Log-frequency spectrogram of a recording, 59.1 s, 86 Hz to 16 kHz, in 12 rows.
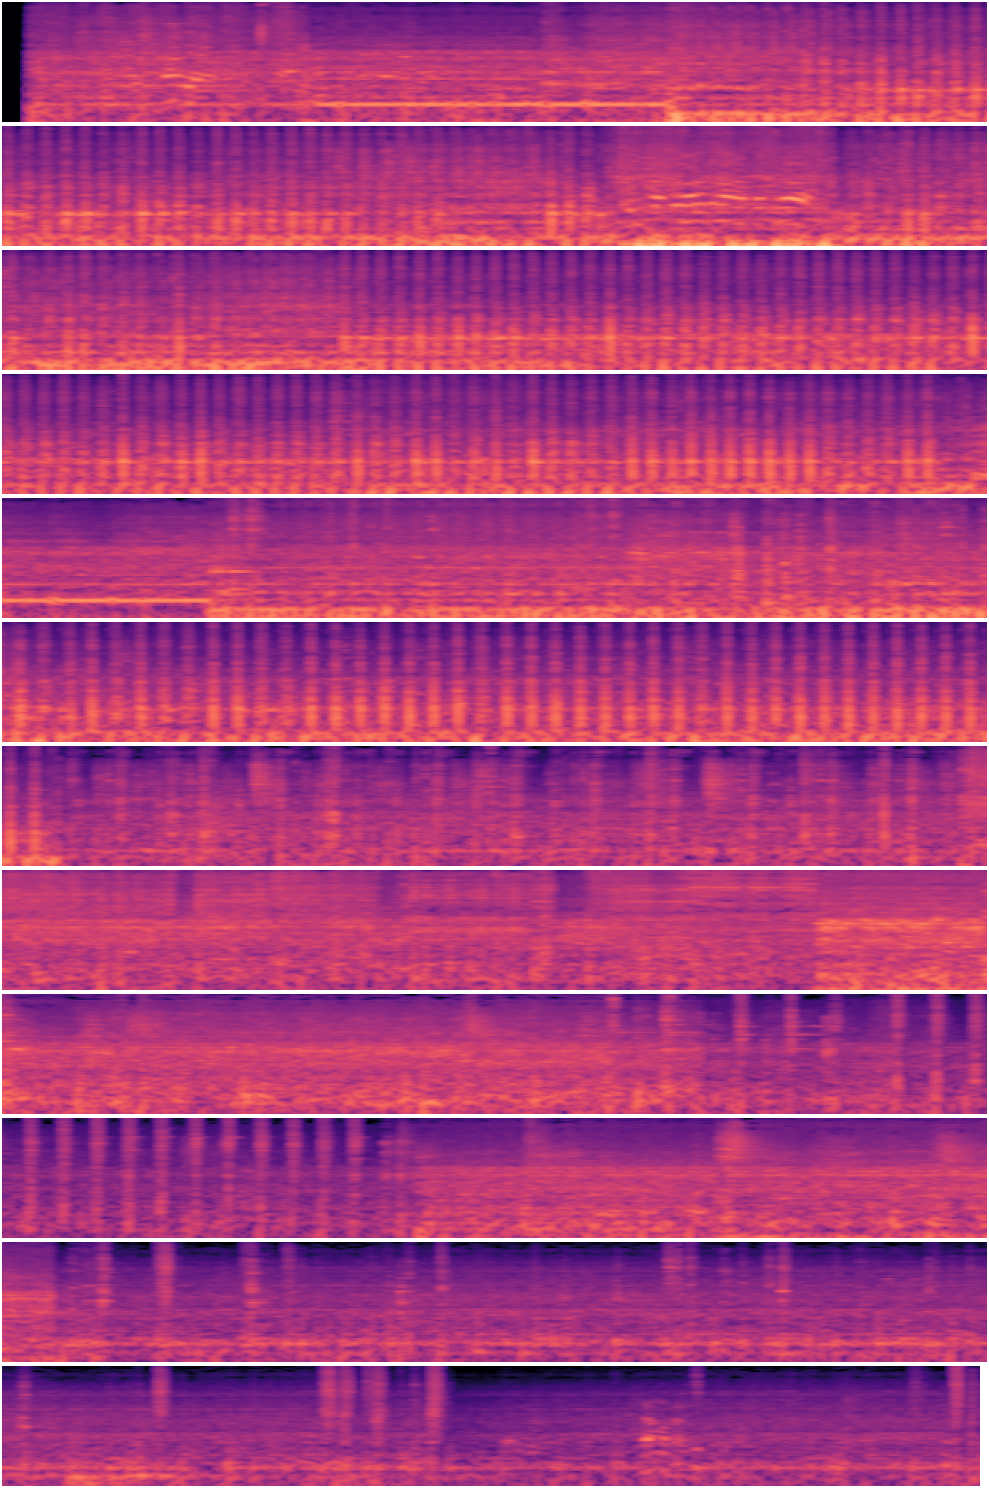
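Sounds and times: power hammer pounding metal: 0:00.2 - 0:49.6.

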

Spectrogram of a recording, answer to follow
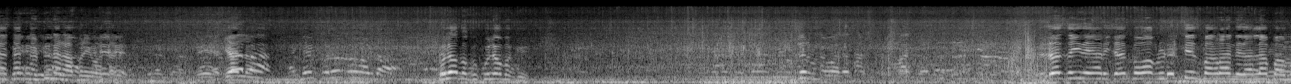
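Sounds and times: auto-rickshaw engine rumble: 0:00.0 - 0:12.9
people talking: 0:00.0 - 0:12.9.

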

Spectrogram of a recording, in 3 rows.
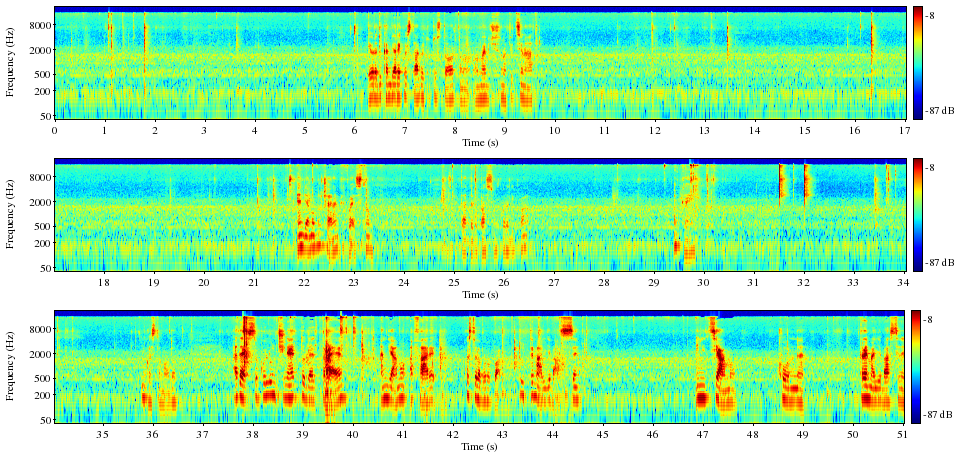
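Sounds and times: low room hum: 0:00.0 - 0:51.0
needle small clicks: 0:31.4 - 0:32.2.

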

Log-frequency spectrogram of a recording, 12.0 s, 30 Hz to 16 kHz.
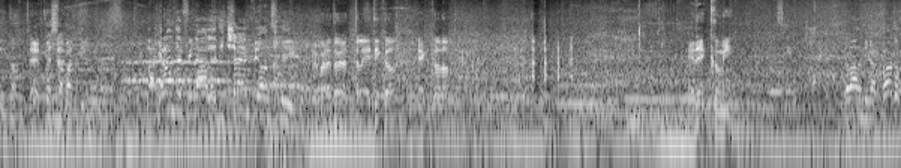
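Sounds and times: car engine and road hum: 0:00.0 - 0:12.0.

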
